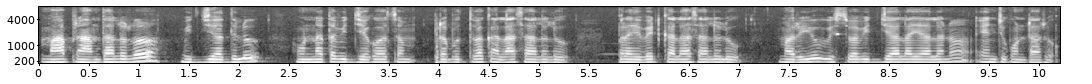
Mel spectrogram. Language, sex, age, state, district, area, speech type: Telugu, male, 18-30, Andhra Pradesh, East Godavari, rural, spontaneous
